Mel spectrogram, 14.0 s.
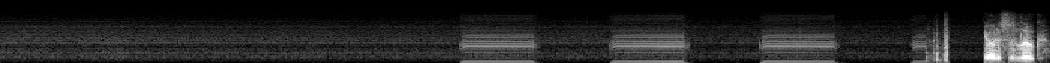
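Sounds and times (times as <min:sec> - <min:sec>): faint phone ringing: 0:06.2 - 0:07.2, 0:08.2 - 0:09.2, 0:10.2 - 0:11.2, 0:12.2 - 0:12.7.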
